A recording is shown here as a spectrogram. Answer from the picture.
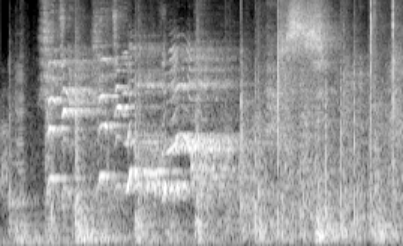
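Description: Audio of a TV drama scene: several thuds and taps with a voice and music under them, and a brief hiss near the end.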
